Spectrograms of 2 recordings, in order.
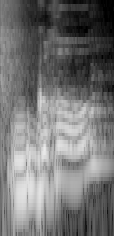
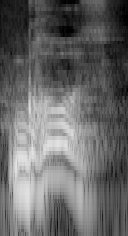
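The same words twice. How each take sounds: First: Gros with a silent s, ending on the o; French masculine Gros. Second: Gros with a clear final s sound; French feminine grosse. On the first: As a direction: Gros as gro, rising. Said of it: "es el masculino". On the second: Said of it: "es el femenino". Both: Shown as a demonstration.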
